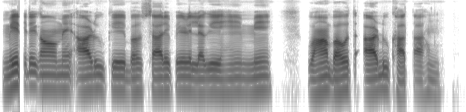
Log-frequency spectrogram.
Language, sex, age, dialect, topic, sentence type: Hindi, male, 25-30, Awadhi Bundeli, agriculture, statement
